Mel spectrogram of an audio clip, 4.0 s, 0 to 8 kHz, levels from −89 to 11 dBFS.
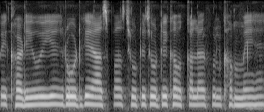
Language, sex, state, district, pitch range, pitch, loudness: Hindi, female, Jharkhand, Jamtara, 205-215 Hz, 210 Hz, -15 LUFS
